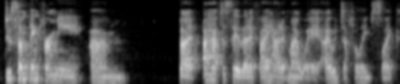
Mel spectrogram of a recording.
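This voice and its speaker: Bright-voiced woman, chatty and expressive. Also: on the low side. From Venezuela. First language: Spanish. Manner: chatty, expressive, quick to laugh. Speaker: interview guest. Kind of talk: casual conversational interview, personal stories.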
